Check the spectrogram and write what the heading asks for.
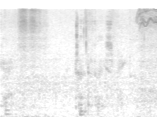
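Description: Very quiet room tone with faint whispering and one brief soft voice sound about a second in.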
